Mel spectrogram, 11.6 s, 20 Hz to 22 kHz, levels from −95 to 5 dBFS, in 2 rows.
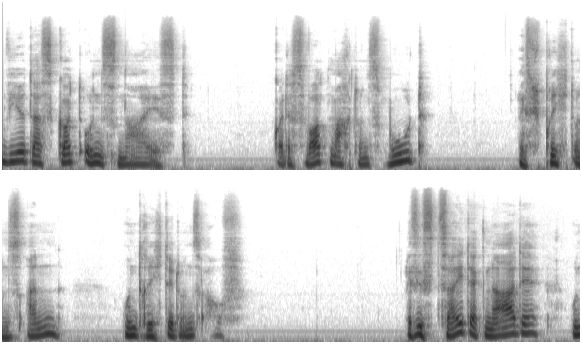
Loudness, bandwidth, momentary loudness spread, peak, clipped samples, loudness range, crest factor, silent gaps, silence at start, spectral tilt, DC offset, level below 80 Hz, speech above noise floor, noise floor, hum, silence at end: -21 LUFS; 15 kHz; 14 LU; -4 dBFS; under 0.1%; 3 LU; 18 dB; none; 0 s; -7 dB/octave; under 0.1%; -48 dBFS; 32 dB; -52 dBFS; none; 0 s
